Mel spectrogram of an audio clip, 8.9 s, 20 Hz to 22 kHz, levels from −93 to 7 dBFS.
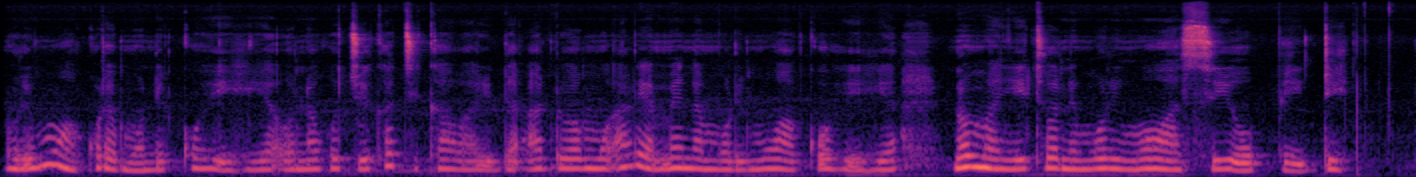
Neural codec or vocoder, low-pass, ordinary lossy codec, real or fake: vocoder, 44.1 kHz, 128 mel bands every 512 samples, BigVGAN v2; none; none; fake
